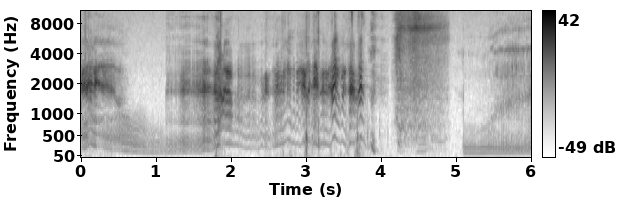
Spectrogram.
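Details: Rescued stray cat found crouching on an apartment building stairway, possibly lost or abandoned: wavering drawn-out growls and yowls rising and falling in pitch, broken by short gaps and a burst of rustling noise.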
